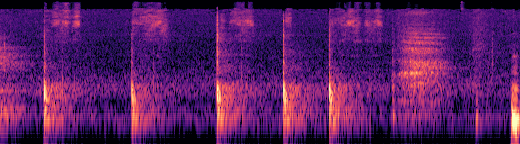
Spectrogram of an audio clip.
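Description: Pen writing on paper while working a fifth-grade math problem: quiet, close scratchy strokes in a series of short bursts, roughly one every second, with no talking.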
